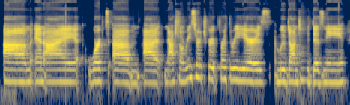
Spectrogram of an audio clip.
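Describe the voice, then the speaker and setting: Bright-toned woman from Los Angeles. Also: mid-range voice, flat delivery, slow. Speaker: panelist. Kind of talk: panel discussion.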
